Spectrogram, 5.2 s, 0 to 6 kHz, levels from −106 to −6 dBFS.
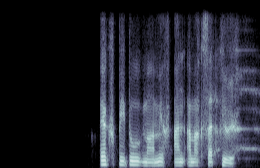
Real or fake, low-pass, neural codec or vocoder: fake; 5.4 kHz; codec, 16 kHz in and 24 kHz out, 0.9 kbps, LongCat-Audio-Codec, fine tuned four codebook decoder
